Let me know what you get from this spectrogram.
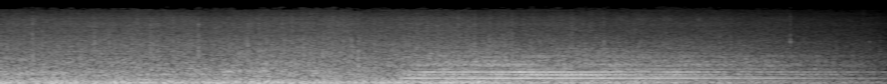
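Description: Rain-and-city ambience: an even wash of rain noise over a low traffic rumble, joined about three seconds in by a steady pitched hum. The whole track fades out near the end.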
